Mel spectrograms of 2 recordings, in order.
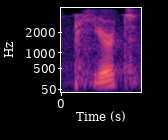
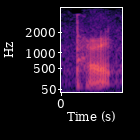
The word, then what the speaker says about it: Peart: Yes, his name is pronounced Peart, not Pert.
